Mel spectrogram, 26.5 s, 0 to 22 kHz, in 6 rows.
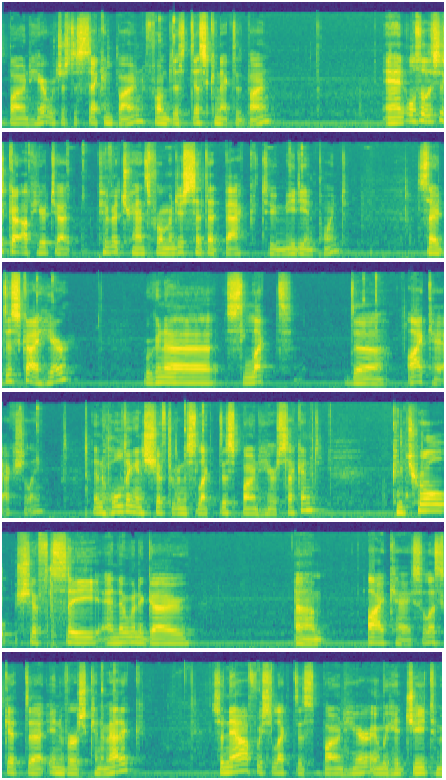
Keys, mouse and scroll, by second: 0.2-1.1 scroll up 2, 1.1 g, 1.7 right click, 4.5 click, 8.4 click, 8.4 g, 9.3 right click, 12.5 click, 12.9 g, 13.6 right click, 15.1 shift+click, 18.2 ctrl+shift+c, 24.0-24.6 scroll down 2, 24.6 click, 26.1 g.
